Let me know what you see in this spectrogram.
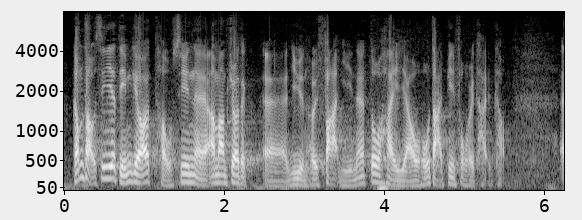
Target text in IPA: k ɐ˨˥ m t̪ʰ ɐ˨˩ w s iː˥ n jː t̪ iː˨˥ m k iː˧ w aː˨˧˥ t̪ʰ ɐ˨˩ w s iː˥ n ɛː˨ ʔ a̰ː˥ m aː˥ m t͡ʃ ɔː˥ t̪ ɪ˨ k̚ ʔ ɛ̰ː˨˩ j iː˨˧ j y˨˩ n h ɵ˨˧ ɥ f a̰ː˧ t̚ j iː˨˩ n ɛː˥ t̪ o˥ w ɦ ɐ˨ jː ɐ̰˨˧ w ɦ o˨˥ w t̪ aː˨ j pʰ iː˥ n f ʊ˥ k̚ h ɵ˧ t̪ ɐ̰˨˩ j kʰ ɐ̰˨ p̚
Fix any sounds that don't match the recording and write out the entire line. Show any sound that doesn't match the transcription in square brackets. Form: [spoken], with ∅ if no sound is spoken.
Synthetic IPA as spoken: k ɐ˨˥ m t̪ʰ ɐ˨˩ w s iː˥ n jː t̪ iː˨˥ m k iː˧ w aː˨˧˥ t̪ʰ ɐ˨˩ w s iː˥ n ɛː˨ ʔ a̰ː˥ m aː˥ m t͡ʃ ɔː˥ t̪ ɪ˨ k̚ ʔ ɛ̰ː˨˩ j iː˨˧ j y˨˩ n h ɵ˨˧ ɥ f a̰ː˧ t̚ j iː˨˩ n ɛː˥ t̪ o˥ w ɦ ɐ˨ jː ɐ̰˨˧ w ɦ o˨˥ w t̪ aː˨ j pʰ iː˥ n f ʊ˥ k̚ h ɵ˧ [t̪ʰ] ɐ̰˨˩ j kʰ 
